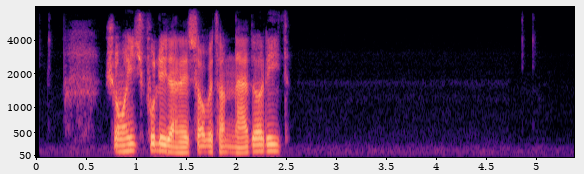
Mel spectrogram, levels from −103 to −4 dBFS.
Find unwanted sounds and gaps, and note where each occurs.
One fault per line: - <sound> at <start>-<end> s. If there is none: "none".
none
